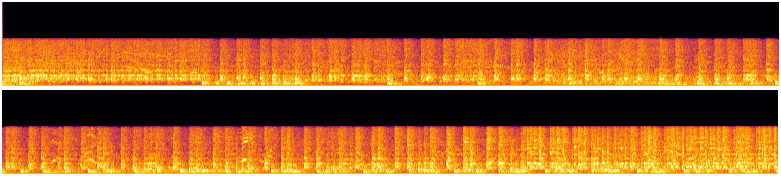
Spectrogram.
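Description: A group of marching drums, silver-shelled with white heads, beaten with sticks in a steady, driving rhythm, with crowd voices underneath.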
